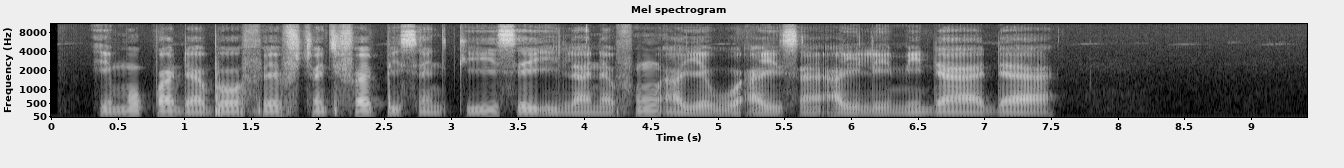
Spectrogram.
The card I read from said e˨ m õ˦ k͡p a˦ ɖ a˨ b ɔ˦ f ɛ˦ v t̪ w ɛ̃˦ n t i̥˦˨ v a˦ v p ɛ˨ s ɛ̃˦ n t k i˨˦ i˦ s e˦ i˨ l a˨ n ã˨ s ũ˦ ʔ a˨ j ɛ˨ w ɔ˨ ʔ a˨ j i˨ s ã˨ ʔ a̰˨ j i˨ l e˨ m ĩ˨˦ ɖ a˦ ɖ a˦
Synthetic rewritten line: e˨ m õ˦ k͡p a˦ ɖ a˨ b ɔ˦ f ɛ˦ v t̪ w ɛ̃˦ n t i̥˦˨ f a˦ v p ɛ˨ s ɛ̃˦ n t k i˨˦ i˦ s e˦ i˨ l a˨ n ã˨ f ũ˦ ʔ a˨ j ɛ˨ w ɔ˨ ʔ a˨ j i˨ s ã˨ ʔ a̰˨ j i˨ l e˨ m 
